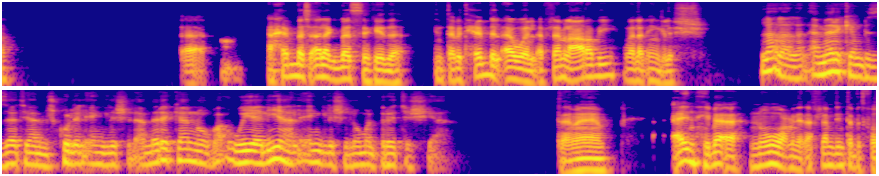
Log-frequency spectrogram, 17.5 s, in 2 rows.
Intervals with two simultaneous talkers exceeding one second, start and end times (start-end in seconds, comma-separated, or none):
none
